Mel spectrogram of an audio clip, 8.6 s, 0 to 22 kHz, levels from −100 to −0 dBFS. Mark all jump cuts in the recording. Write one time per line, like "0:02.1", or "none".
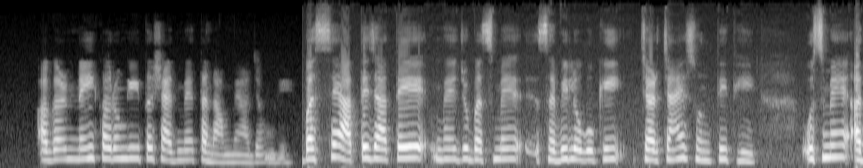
0:03.0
